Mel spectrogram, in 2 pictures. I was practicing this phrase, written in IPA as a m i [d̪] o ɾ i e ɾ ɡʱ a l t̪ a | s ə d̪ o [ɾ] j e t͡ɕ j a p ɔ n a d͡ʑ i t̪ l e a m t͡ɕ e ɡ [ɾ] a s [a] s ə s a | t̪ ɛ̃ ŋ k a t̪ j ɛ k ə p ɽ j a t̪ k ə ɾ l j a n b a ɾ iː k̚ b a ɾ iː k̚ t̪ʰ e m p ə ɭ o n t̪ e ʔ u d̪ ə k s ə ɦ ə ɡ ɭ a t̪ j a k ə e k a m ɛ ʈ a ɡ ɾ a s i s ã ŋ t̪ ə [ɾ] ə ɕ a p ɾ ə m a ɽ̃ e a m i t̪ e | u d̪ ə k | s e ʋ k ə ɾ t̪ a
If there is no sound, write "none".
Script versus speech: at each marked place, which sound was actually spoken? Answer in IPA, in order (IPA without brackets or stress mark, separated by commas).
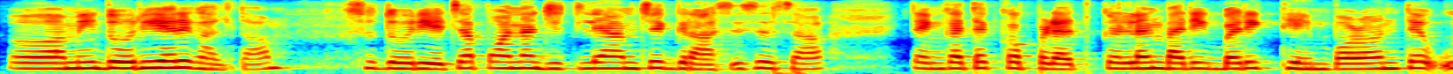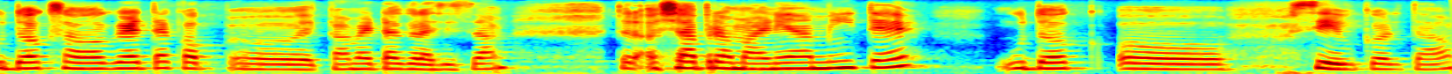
d̪, ɾ, ɾ, i, ɾ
